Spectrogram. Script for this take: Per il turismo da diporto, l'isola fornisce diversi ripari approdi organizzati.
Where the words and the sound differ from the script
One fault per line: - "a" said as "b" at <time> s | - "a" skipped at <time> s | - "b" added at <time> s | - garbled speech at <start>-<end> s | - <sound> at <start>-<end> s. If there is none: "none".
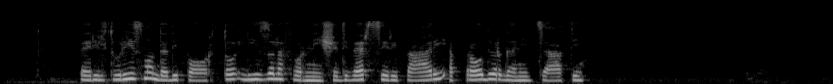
none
